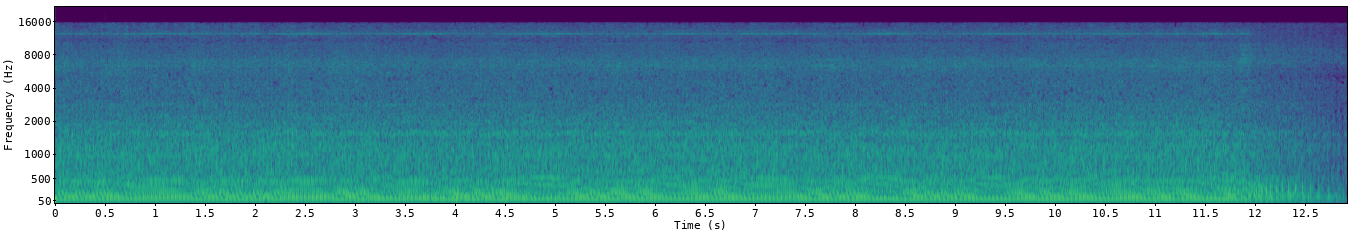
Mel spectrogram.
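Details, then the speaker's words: Free Honda push mower found by the road, just started after choking: steady idle with a gentle rise and fall in speed every few seconds. Mild idle surging, not judged serious; cause not pinned down. "Surges a little. Doesn't seem like it surges enough to be too worried about."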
